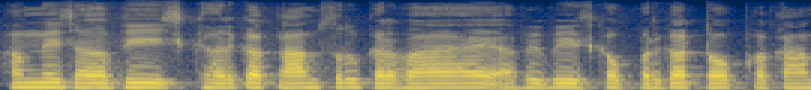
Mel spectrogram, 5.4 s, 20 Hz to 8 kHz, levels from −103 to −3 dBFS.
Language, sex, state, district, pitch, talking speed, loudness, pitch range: Hindi, female, Bihar, West Champaran, 130 Hz, 200 wpm, -16 LUFS, 125-130 Hz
